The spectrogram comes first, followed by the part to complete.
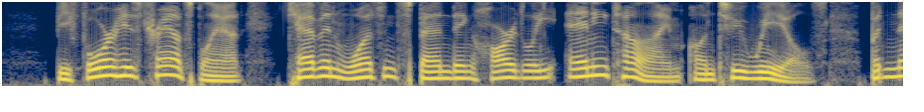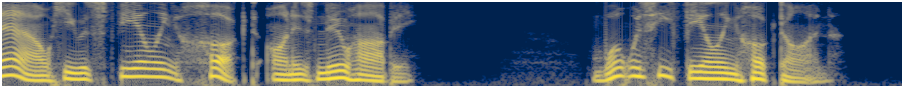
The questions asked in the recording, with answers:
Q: What was he feeling hooked on?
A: He was feeling hooked on his new hobby.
